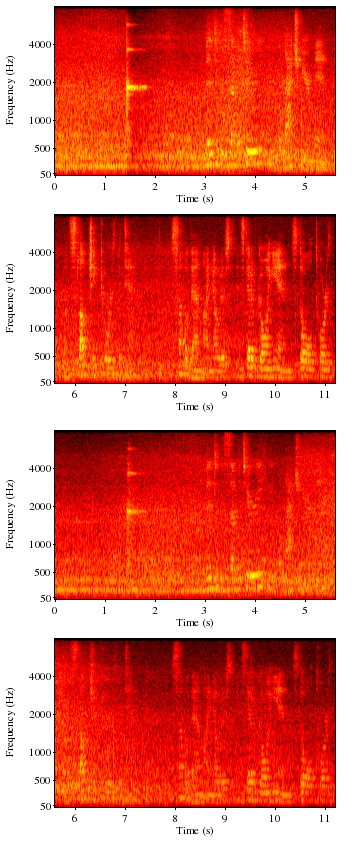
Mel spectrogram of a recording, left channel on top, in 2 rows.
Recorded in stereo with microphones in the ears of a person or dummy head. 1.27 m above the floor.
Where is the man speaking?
50° left (ahead or behind), 3.5 m.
